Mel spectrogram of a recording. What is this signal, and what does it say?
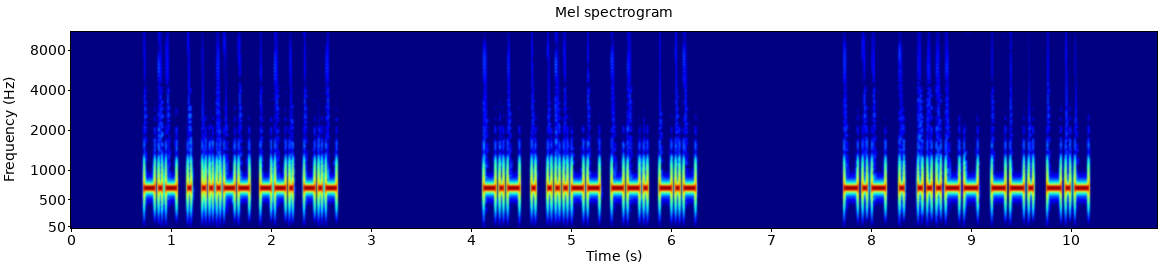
Morse code, heard as a keyed tone, about 29 wpm, 700 Hz. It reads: KE3GK KE3GK KE3GK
